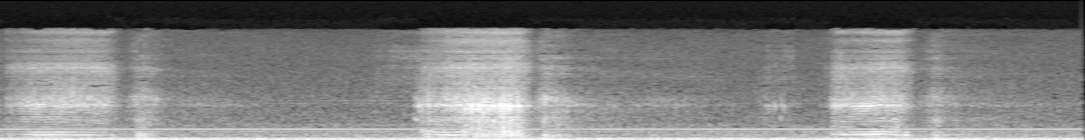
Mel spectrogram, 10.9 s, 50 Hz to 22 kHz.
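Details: Snoring recorded with the SnoreLab phone app: three rough, rattling snores on inhaled breaths about four seconds apart, roughly 15 breaths a minute, over a steady low room hum.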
